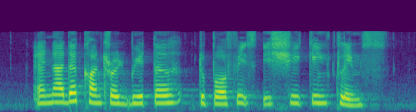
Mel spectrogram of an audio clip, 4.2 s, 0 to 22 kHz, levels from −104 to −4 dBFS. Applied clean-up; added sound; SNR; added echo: none; none; none; none.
